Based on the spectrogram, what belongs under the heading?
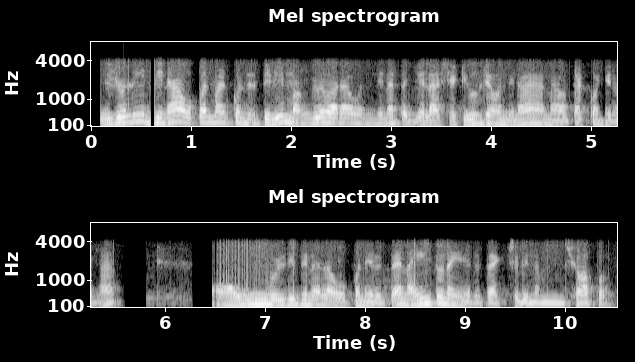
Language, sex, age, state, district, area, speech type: Kannada, male, 18-30, Karnataka, Shimoga, urban, conversation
